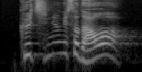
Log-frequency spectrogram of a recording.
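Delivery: taunting, challenging, high-pitched, loud yelling shout.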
